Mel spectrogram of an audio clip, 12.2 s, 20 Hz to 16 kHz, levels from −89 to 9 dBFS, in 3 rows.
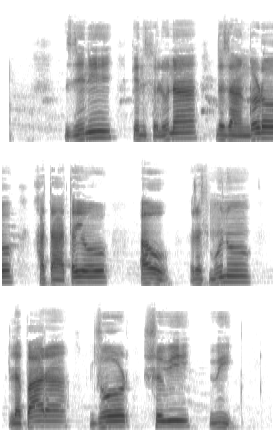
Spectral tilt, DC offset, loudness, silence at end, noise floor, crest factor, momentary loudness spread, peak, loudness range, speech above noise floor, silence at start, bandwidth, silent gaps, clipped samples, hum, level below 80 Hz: -5 dB/octave; under 0.1%; -23 LUFS; 0.65 s; -63 dBFS; 22 dB; 16 LU; -2 dBFS; 3 LU; 41 dB; 0.95 s; 9.8 kHz; none; under 0.1%; none; -70 dBFS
